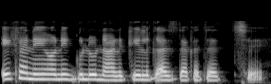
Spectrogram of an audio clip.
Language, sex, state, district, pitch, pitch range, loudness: Bengali, female, West Bengal, Alipurduar, 225 Hz, 200-235 Hz, -13 LUFS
